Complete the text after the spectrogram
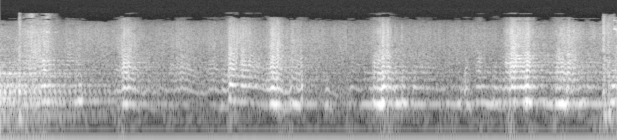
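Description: A metal gate creaks as it swings slowly.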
